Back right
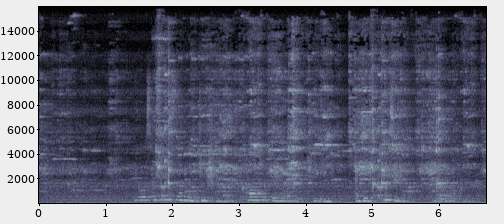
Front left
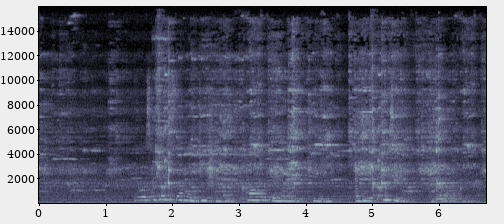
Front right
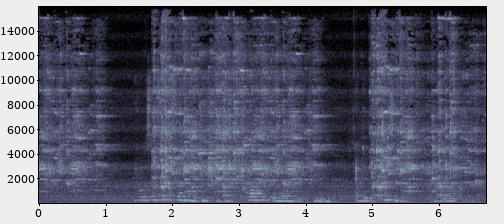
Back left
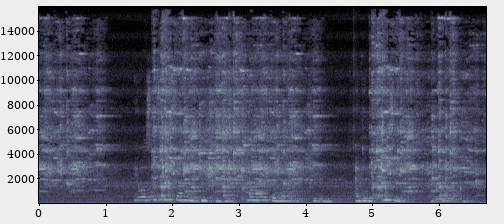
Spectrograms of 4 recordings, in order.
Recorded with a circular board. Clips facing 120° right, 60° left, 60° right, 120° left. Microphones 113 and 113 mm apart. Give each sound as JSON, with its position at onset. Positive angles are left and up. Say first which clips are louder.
{"t": 1.4, "sound": "a woman speaking", "louder": "front left 1 dB, back left 2 dB", "azimuth_deg": 125, "distance_m": 4.0}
